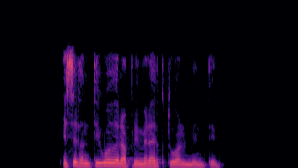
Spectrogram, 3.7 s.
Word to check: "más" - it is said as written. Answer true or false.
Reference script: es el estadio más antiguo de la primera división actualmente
false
